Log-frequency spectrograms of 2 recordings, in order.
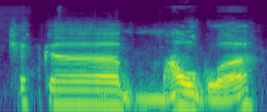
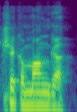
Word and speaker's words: Chickamauga: court chickamauga u.s national when we first moved here my my ex-wife used to call it chickamanga i said uh you're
